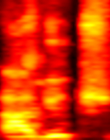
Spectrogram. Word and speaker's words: hallux: Se escribe hallux, ¿verdad?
